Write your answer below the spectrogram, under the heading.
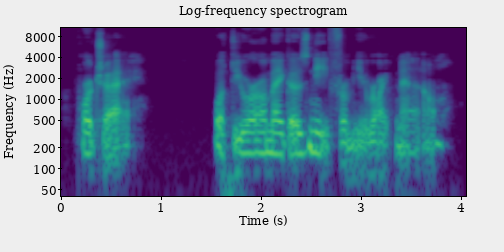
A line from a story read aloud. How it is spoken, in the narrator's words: his voice remained calm and confident when he said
